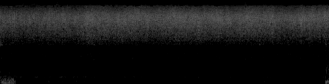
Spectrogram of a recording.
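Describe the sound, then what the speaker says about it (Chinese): Onion, ginger and garlic frying in oil in a pan give a steady, close, bright sizzle that holds evenly throughout, alone without talk. "就着这个锅加入适量的油，先把洋葱煸香"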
